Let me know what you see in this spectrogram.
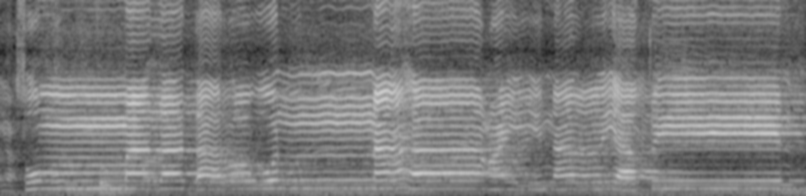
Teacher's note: Perhatikan mim tasydid di summa sama nun tasydid setelah wa. Wunna itu harus sama ya. Summa wunna. Ayo latihan tahan di situ. Sama-sama nahannya tuh sama-sama dua ketukan ya. Jangan sampai summa udah bener la tarawunnaha nggak ditahan di situnya.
